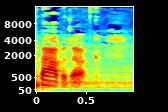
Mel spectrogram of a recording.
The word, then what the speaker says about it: Babadook: movie the babadook and I know I've heard a lot of people pronounce that name a lot of different ways but since that's how the characters in the movie pronounce it I'm going to be calling it the babadook sorry if that displeases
